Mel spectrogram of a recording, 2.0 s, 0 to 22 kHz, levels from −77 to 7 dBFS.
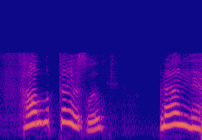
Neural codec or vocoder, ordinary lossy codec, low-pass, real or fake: codec, 16 kHz, 0.5 kbps, FreqCodec, larger model; MP3, 48 kbps; 5.4 kHz; fake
